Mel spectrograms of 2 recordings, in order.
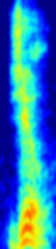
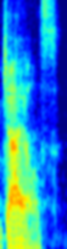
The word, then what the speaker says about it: Gilles: How do you say it properly? Gilles. And he was saying Giles. Yeah, he's saying like Johnny Giles.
